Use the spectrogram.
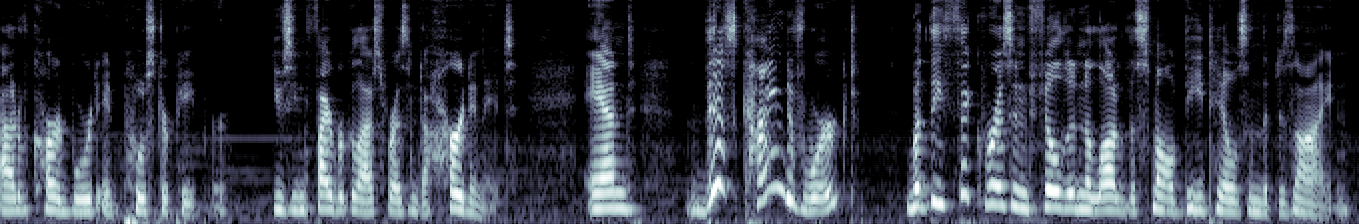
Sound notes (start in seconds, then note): none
